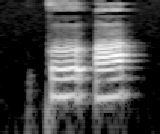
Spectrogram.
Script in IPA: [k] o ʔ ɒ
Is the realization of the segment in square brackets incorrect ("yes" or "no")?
no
